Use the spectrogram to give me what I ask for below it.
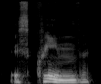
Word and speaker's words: screamed: So, screamed ends in a d sound.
